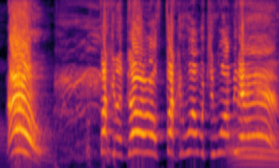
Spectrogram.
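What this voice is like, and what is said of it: Yelling angrily. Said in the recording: “I'm yelling here because I can't yell at home.”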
